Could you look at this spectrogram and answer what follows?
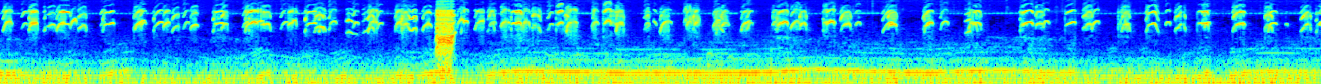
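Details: Long-tailed shrike chicks beg for food from their parent in a long, nonstop stream of rasping, rapid chirps, with one loud thump near the start and a soft low hum.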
